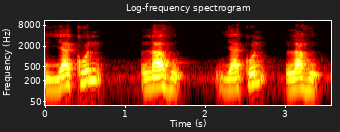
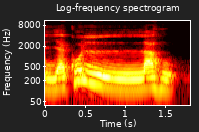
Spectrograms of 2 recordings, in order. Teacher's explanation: Directement, on rentre le lem dans le nun. Donc, les deux règles de tajwid, c'est le nun qui rentre dans le lem, c'est idram bilarunna.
